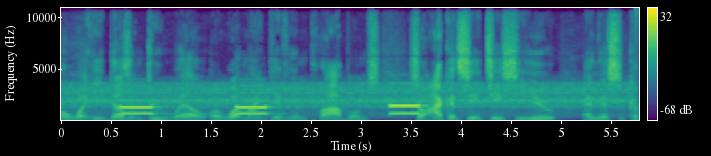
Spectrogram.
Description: DTMF, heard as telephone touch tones, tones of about 260 ms, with room echo and speech in English. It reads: 2 2 3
